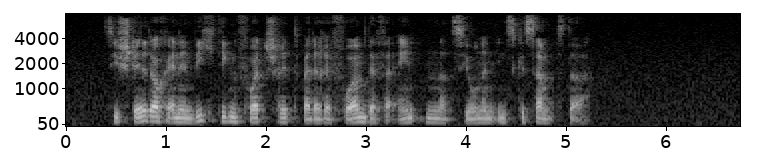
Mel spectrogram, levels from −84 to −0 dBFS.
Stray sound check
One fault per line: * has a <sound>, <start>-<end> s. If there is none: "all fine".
all fine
